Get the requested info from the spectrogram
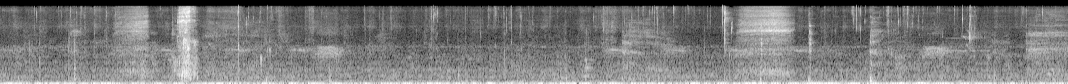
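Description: Close-miked chewing and smacking of soft khichdi, with scattered short clicks and scrapes of fingers gathering rice on a steel plate.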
